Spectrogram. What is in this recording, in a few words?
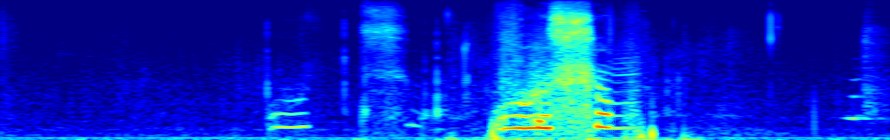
laugh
